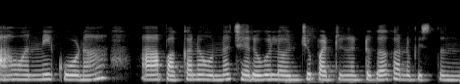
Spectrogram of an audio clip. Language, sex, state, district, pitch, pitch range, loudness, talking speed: Telugu, female, Andhra Pradesh, Krishna, 220 Hz, 215-225 Hz, -19 LUFS, 105 wpm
